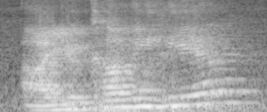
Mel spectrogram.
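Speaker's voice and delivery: loud question climbing steadily to HERE; rising intonation. Shown as a demonstration. Teacher standing up as she asks, rising intonation. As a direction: let "here" swoop upward at the end. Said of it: "a rising".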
